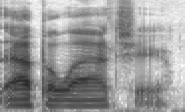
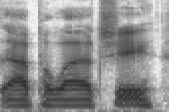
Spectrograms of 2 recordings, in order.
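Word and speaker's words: Apalachee: In Apalache, now this one is spelled how it's pronounced. When you look at the word Appalachian, it looks like that. But when you look at this, you know it's pronounced Apalache.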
